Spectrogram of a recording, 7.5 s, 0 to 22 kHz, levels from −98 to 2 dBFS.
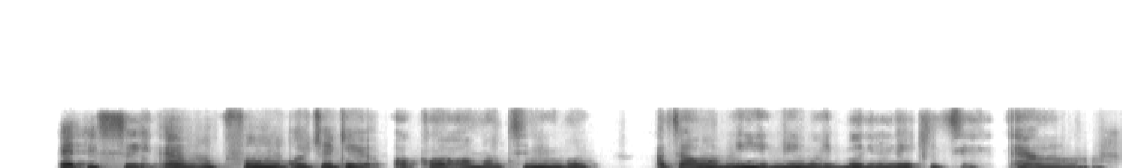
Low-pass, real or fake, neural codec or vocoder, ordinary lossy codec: none; fake; codec, 16 kHz, 1 kbps, FreqCodec, smaller model; none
